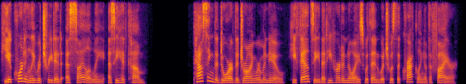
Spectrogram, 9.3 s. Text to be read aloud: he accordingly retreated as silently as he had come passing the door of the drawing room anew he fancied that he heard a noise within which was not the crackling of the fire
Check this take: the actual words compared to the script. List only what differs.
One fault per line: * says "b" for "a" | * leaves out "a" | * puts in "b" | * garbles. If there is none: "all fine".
* leaves out "not"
